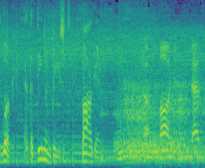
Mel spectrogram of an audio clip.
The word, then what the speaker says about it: Bagan: taking a comprehensive look at the demon beasts bargain uh that's how to pronounced you're the mysterious ancient god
